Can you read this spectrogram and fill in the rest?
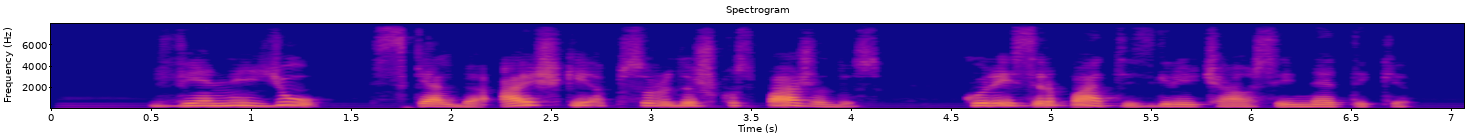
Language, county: Lithuanian, Vilnius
